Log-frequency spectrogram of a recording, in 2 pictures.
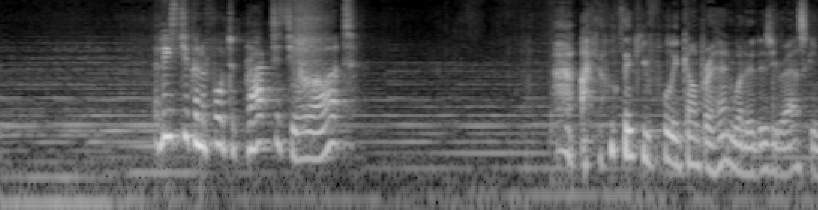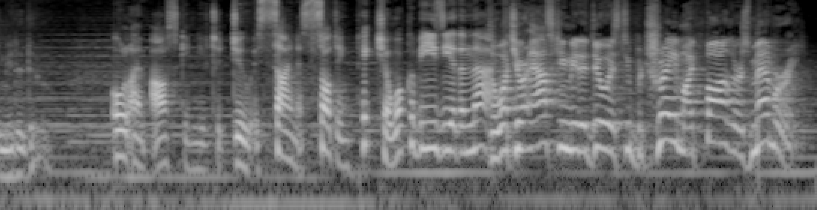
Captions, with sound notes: At least you can afford to practice your art. (Matthew scoffs) - I don't think you fully comprehend what it is you're asking me to do. - All I'm I asking you to do, is sign a sodding picture. What could be easier than that? - No, what you're asking me to do, is to betray my father's memory.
